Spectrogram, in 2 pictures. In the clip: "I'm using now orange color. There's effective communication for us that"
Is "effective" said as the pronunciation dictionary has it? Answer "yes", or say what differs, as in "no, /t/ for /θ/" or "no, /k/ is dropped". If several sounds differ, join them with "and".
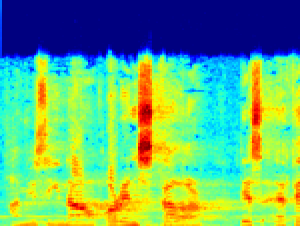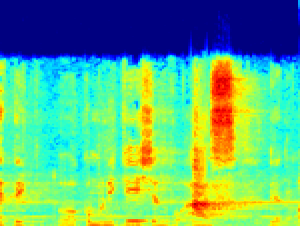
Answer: no, /k/ is dropped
